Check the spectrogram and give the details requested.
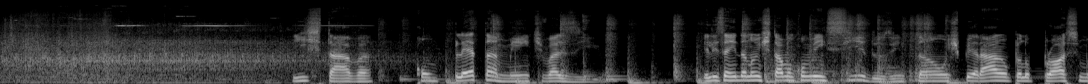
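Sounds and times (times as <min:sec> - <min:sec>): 
large empty bus engine drone turning a corner: 0:00.0 - 0:05.3
faint high squeals: 0:01.0 - 0:03.8
bus air brakes hissing: 0:01.0 - 0:04.1
speech: 0:02.9 - 0:06.1, 0:07.0 - 0:10.8.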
